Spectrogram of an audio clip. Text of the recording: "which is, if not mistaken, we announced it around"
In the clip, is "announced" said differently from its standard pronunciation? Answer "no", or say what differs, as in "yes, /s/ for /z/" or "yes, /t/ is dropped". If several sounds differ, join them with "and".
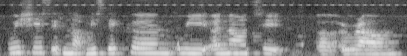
yes, /t/ is dropped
